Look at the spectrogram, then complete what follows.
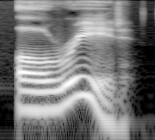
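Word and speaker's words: أريد: Let's break it down into 2 little sounds. O, read. Now let's put it together. Orid.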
